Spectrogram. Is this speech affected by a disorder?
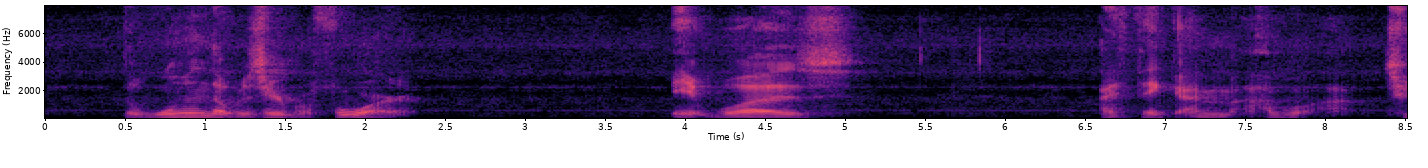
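Yes: multiple sclerosis.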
